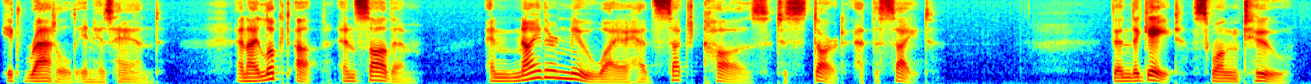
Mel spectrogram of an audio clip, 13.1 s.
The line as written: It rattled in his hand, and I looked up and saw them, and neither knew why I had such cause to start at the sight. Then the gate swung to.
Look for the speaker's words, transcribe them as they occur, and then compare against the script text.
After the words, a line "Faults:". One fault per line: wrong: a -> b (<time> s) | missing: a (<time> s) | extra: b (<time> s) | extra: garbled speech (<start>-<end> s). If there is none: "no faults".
It rattled in his hand, and I looked up and saw them, and neither knew why I had such cause to start at the sight. Then the gate swung to.
Faults:
no faults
